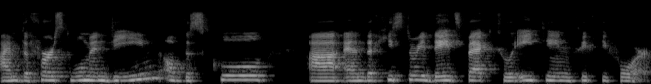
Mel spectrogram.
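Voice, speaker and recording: A woman with a Serbian accent speaks at a medium pitch and a fairly slow pace, her bright, sharp tone carried on fairly even intonation. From Serbia, Belgrade. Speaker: engineering school dean. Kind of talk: panel discussion.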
